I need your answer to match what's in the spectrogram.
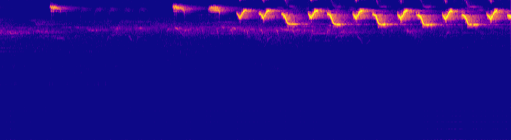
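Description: A red-breasted flycatcher opens with a few thin, high notes, then breaks into a quick, even series of ringing two-part notes, about four per second. A faint low hum underneath.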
